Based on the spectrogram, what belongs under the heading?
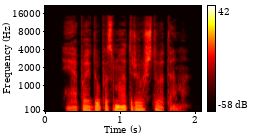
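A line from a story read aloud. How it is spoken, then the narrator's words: Whispered. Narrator (Russian): шепотом произнесла Сумира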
